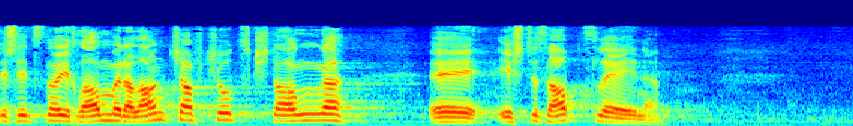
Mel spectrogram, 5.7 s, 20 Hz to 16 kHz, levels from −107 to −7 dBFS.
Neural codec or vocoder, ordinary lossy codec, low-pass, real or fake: none; none; 7.2 kHz; real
